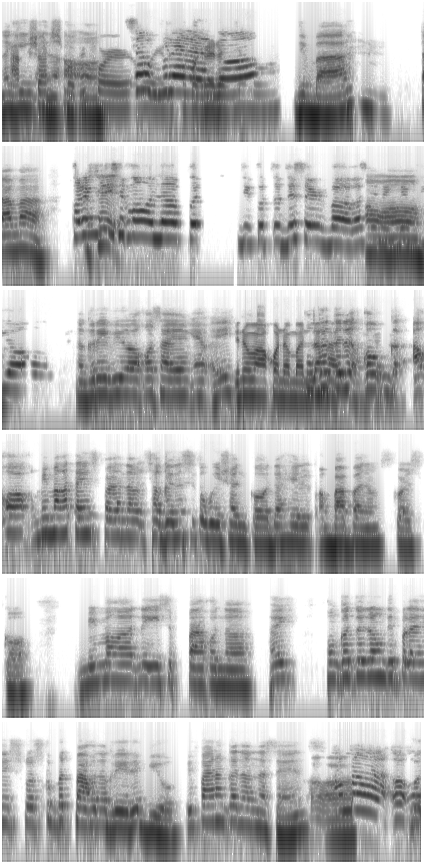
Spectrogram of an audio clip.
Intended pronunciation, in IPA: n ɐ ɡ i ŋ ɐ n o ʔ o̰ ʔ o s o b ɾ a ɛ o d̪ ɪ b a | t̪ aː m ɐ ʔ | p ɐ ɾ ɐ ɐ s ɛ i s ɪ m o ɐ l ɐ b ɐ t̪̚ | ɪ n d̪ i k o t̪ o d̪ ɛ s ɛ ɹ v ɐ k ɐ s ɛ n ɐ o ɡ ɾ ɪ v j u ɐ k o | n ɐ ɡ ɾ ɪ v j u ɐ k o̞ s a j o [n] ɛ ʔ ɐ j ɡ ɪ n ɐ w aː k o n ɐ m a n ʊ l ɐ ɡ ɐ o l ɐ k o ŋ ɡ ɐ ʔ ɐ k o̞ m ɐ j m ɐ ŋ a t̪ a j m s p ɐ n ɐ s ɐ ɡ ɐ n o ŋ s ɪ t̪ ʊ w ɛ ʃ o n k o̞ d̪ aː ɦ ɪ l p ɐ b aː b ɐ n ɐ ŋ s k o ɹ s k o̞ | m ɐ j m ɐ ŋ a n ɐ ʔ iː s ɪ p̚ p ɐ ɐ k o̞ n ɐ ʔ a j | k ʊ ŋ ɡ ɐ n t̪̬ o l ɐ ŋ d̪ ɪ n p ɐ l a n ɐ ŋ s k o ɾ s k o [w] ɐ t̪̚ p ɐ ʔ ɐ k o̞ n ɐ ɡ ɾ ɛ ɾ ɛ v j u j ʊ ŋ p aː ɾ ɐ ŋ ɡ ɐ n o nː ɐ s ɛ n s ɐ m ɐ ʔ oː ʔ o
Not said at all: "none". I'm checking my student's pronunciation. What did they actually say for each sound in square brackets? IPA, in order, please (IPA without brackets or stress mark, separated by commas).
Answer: ŋ, b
